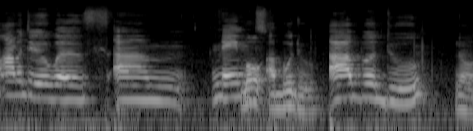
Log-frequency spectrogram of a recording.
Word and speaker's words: Abudu: Abudu.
